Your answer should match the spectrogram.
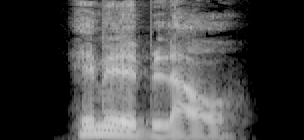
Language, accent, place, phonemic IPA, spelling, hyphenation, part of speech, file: German, Germany, Berlin, /ˈhɪml̩ˌblaʊ̯/, himmelblau, him‧mel‧blau, adjective, De-himmelblau.ogg
- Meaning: sky blue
